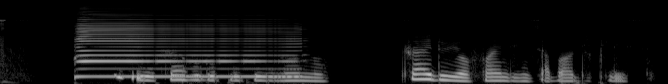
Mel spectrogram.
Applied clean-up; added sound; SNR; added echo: neural mask model RNNoise.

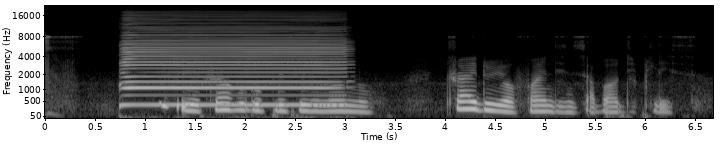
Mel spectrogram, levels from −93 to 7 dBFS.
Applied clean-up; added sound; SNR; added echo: none; Harmonica; -3 dB; none.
